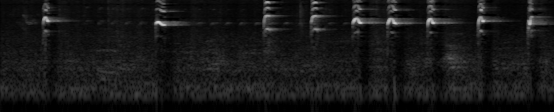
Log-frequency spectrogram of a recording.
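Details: Cream-vented bulbul calling loudly: bright, high, falling chirps that start sparse and then quicken into a run of about eight closely spaced notes.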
